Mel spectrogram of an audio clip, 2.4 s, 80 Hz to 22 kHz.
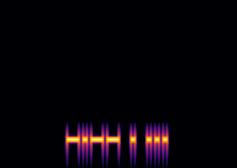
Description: Morse code, heard as a keyed tone, about 30 wpm, 700 Hz. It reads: YES
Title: Sentences from Top 500 Words - New Word Drill - 30wpm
